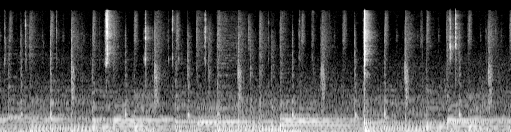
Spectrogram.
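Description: Soft background music with steady chords, with a few sharp plastic clicks from a clear-plastic Diamond Hammerhead Bakugan being folded shut by hand: one a little over a second in, a louder one about four and a half seconds in, and a couple more near the end.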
